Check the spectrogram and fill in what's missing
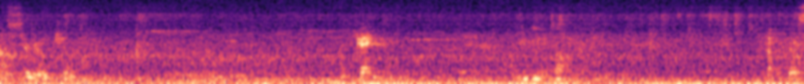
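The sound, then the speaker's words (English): Rain falls outside in a film sequence at an apartment block: a steady, even hiss that never lets up, over a low rumbling bed, with a few faint muffled thumps and murmurs now and then. “You hear the rain outside.”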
